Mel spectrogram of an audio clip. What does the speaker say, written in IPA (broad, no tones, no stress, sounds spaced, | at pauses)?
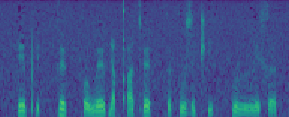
ɪ pʼ ɪ kː ø kː o w ø ɓ i qʼ ø tʼ ø kː ə k u z ʊ t͡ʃʼ i kː u lː ɪ x ə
